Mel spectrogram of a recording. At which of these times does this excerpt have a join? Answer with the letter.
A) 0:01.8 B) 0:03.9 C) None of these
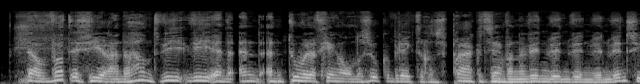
A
